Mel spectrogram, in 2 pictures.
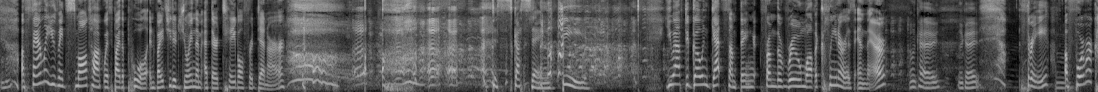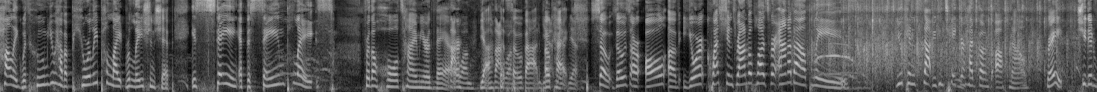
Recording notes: LIVE in London. Live at The Drum Labs, London 18/02/2024.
